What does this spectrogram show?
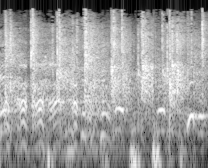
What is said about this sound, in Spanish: ¡Aplauso!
